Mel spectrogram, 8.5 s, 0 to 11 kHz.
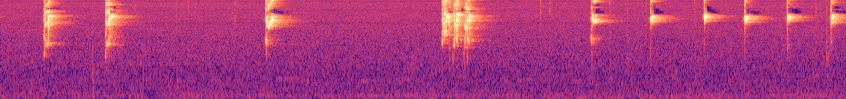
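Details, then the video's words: Tame lovebird outside its cage, giving long nonstop chattering. Sharp, high clicking chirps, single or in quick triplets, speeding into an evenly spaced series of short notes near the end, with a quiet background. "Lovebird Jinak Ngetik Panjang Nonstop 10 menit di luar Kandang"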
